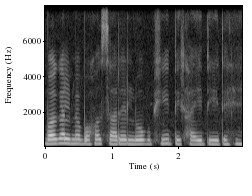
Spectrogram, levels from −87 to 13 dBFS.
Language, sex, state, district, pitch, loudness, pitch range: Hindi, female, Jharkhand, Palamu, 225 Hz, -19 LUFS, 225-240 Hz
